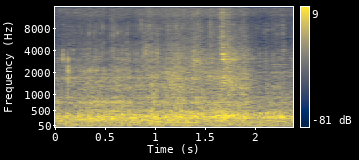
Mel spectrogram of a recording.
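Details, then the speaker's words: Samsung DW80M2020US dishwasher after water inlet valve (DD81-02265A) replacement: steady even hiss of water filling and spraying inside, strong pressure, spray cycle on and off normally, no leaks; normal operation. "the spray cycle turned on and turned off normally the water pressure sounds like it's strong and i could hear the sprayer spraying around inside there"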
